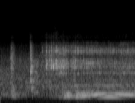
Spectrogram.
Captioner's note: engine starts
